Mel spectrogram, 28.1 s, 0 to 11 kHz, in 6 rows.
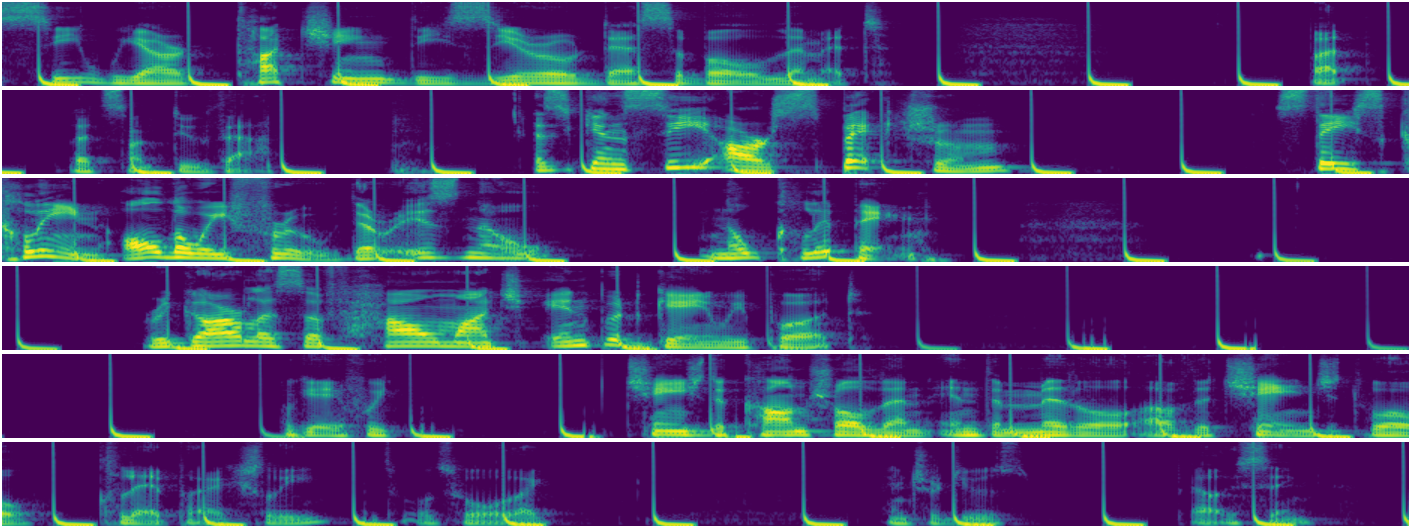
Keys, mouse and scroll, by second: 3.9 right click, 11.7 click, 12.9-14.6 drag, 15.5-21.7 drag, 24.1-26.1 drag.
